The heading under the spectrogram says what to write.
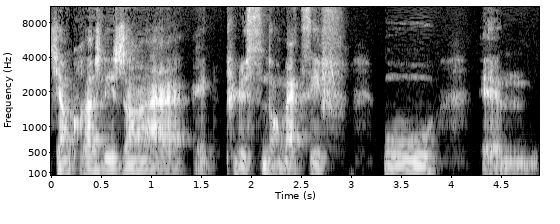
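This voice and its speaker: Speaking very slowly, a man has a fairly low pitch. His pitch varies in an ordinary way. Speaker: doctoral researcher. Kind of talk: academic conference talk. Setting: presentation to students with slides. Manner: halting, many fillers.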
